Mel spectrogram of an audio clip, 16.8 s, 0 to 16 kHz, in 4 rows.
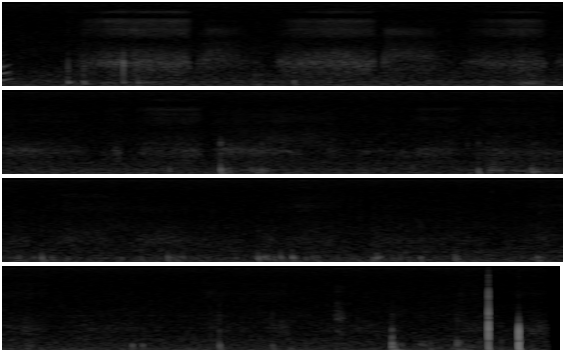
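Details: Layla, a 5-month-old pug puppy, snores while asleep. Three breathy, wheezing snores come about every one and a half seconds at first. They are followed by quieter breathing with scattered soft clicks and snorts.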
